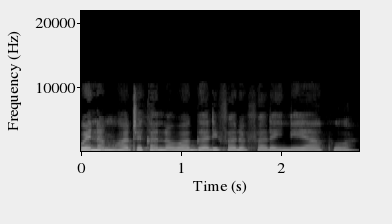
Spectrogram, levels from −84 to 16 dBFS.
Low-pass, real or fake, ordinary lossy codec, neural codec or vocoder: 10.8 kHz; fake; MP3, 48 kbps; autoencoder, 48 kHz, 32 numbers a frame, DAC-VAE, trained on Japanese speech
